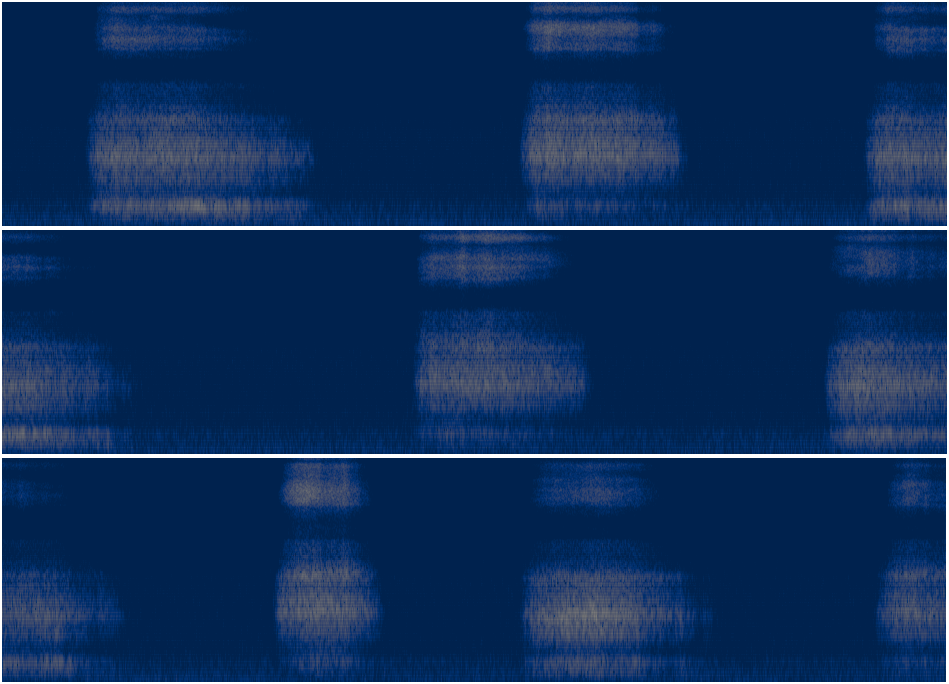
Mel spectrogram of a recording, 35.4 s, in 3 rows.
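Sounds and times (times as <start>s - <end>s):
calm sleep breathing: 1.1s - 4.0s, 6.5s - 8.6s, 10.8s - 13.6s, 17.0s - 19.3s, 22.1s - 25.2s, 27.1s - 28.4s, 30.1s - 32.6s, 34.6s - 35.4s.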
